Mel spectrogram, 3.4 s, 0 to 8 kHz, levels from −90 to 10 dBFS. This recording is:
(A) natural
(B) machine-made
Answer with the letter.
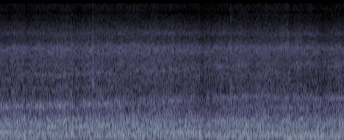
B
